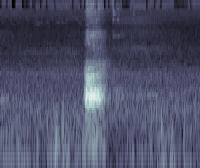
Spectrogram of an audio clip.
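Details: Shiba Inu puppy, five weeks old, playing outside with other puppies and adult Shibas: a single short, sharp yip near the middle of a quiet stretch, with soft rustling in the background.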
